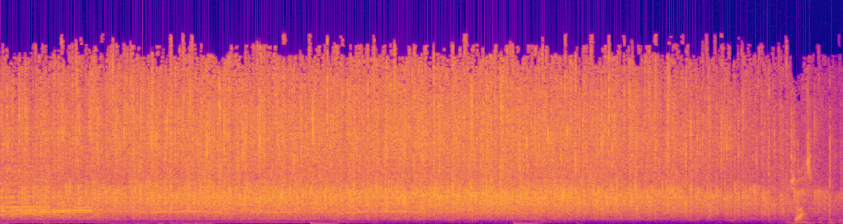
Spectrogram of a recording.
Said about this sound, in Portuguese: pode aplaudi-lo.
